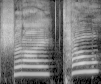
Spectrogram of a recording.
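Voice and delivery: high, drawn-out worried wondering; mock dramatic dilemma. Grace wondering aloud whether to tell, high and slow. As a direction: stretch it out high like she's torn. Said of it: "she's like".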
